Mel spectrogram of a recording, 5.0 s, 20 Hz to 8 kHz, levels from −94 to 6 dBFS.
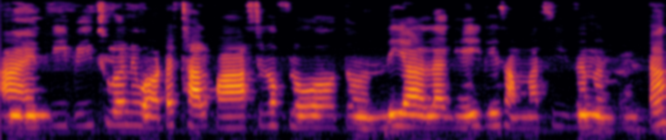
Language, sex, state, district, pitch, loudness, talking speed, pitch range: Telugu, female, Andhra Pradesh, Krishna, 215 Hz, -21 LUFS, 190 wpm, 205-245 Hz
